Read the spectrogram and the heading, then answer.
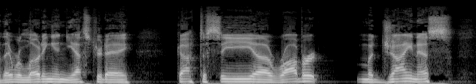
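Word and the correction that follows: Megennis: I think as we figured out how to pronounce his name last time he was on the show, Robert McGinnis, saw him first.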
